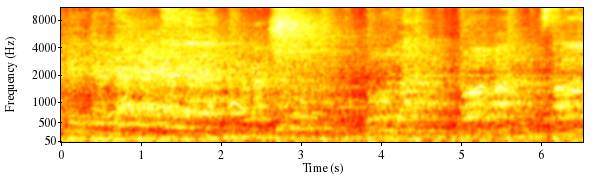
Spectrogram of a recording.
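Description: Live pop song played loud over an arena sound system, recorded from among the audience: a heavy, steady bass beat with singing over it.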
